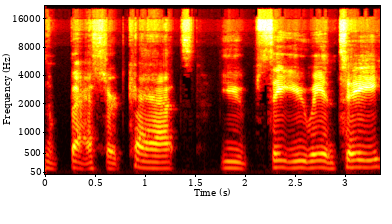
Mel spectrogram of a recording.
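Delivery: slow, drawn-out put-on Australian accent. Imitating a cussing pet bird that talks, in an australian accent. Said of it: "he says in the Australian accent".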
